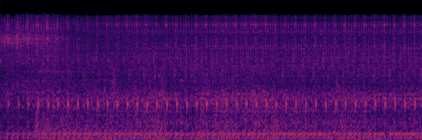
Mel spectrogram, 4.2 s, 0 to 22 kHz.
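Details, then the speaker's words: Mercury 40–60HP FourStroke EFI outboard that had high idle and stalling, after a throttle body swap: steady even idle with the IAC valve chirping as it should, dropping back to idle without hesitation. "Same day, the engine I was putting the original throttle body on is now idling away."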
